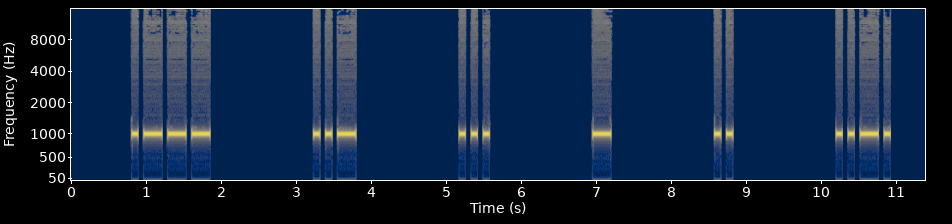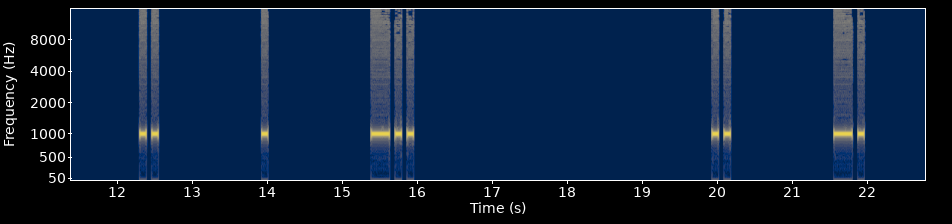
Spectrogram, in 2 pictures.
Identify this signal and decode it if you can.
Morse code, heard as a keyed tone, about 15 wpm, spaced as for 5 wpm, 1000 Hz. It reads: JUSTIFIED IN
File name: qotdfiles / 5wpm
